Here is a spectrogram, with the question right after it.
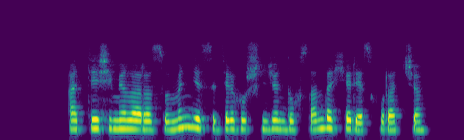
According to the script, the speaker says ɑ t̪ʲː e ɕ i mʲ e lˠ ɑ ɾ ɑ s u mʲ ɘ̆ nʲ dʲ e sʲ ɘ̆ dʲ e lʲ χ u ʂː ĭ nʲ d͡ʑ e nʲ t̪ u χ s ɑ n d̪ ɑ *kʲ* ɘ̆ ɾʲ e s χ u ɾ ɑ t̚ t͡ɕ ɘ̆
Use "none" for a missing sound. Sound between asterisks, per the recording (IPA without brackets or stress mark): xʲ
